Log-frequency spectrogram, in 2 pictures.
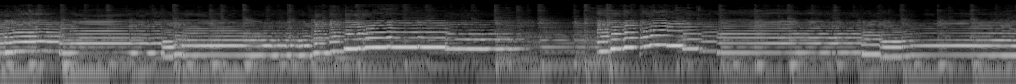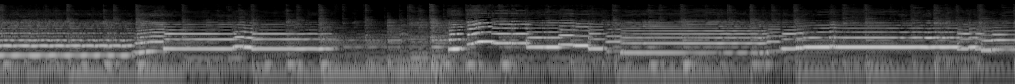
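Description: Soprano saxophone playing a melodic instrumental solo of long held notes that scoop up into pitch, over a backing track with guitar.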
